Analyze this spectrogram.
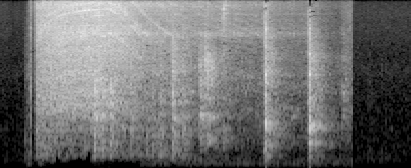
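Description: A tool cutting into wood with one harsh, noisy stroke that fades over about two seconds, followed by two sharp wooden knocks.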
